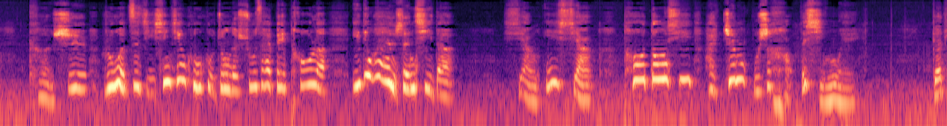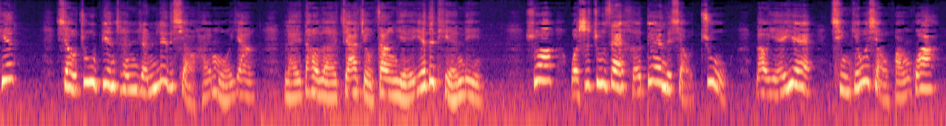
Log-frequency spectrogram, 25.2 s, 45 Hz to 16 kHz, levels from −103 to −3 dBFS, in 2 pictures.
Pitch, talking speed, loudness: 255 Hz, 195 characters per minute, -17 LUFS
